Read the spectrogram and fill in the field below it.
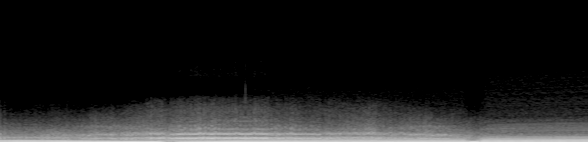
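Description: Tyres squeal through a corner.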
